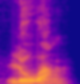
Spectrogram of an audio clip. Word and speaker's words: luwang: When measuring an area like a piece of farmland, our ancestors used luwang. Luwang. Luwang. Luwang is spelled as L-U-W-A-N-G.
